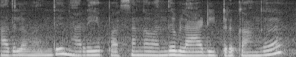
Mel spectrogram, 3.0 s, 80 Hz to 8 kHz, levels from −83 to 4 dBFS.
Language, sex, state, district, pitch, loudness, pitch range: Tamil, female, Tamil Nadu, Kanyakumari, 190 Hz, -15 LUFS, 180-205 Hz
